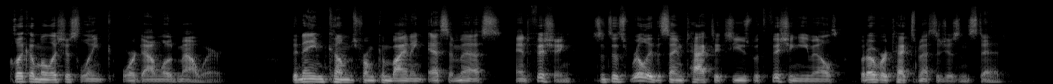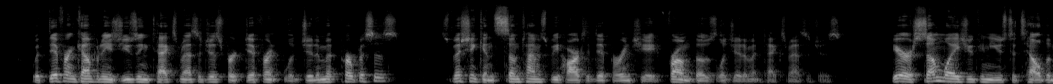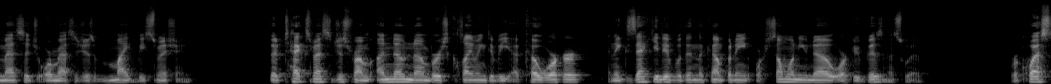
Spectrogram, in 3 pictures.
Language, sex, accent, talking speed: English, male, American, 175 wpm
